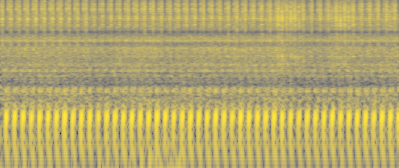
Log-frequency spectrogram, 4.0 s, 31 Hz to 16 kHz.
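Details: Kohler K181 engine after setting main fuel mixture screw at midpoint between slowdowns: even regular exhaust thumps, steady beat, no misses or hunting; carburetor mixture set correctly, runs smoothly.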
